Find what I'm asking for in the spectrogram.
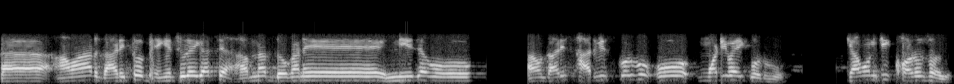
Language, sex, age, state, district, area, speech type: Bengali, male, 18-30, West Bengal, Uttar Dinajpur, urban, conversation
